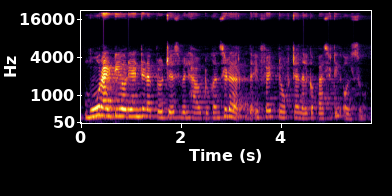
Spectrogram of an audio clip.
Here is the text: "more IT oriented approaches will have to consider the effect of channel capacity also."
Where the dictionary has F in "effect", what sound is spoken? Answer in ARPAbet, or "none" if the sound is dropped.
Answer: F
